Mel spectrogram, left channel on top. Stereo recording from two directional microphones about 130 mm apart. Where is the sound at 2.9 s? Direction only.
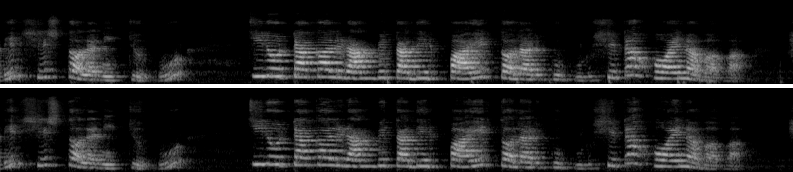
Centre (ahead or behind).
